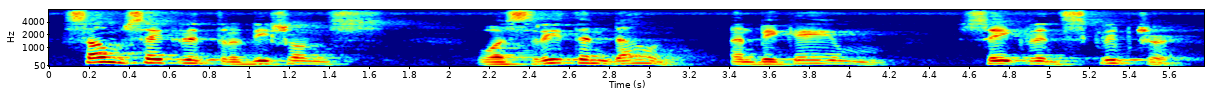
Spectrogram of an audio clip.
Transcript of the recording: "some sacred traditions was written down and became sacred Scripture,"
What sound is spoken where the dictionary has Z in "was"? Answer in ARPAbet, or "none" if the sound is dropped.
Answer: S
